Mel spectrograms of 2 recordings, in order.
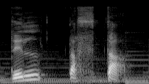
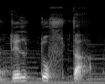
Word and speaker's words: दिल तफ्ता: अगला शब्द है दिल तफ्ता या दिल तुफ्ता। दोनों चलते हैं, दोनों उच्चारण चलते हैं, दिल तुफ्ता और दिल तफ्ता।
